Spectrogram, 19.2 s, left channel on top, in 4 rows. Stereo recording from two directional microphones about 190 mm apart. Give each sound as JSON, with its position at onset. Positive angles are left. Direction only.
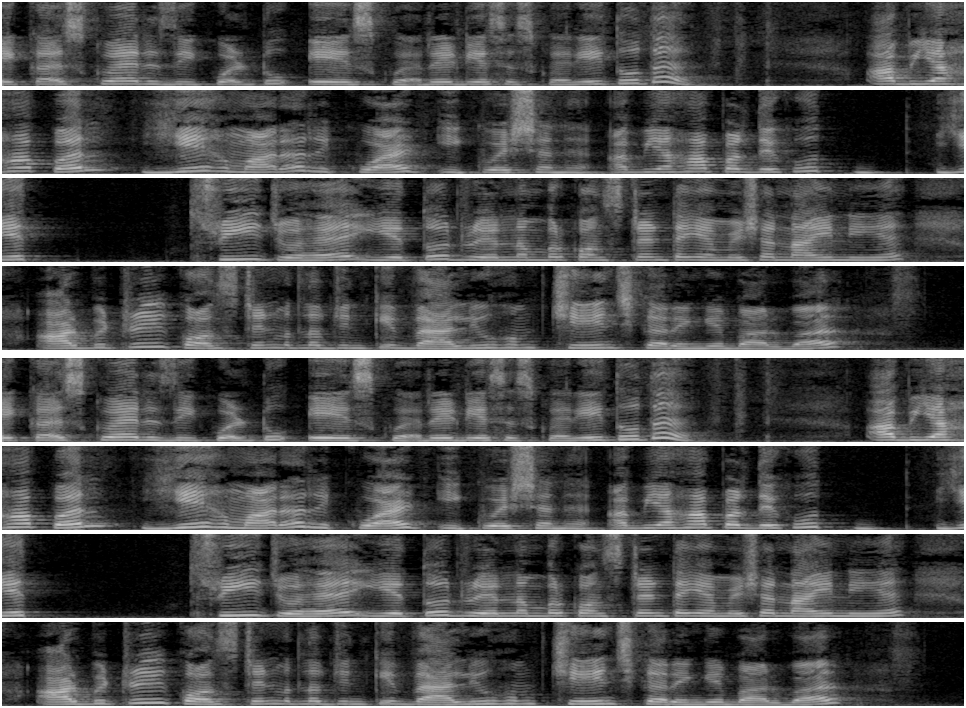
{"t": 0.0, "sound": "a woman's voice", "side_deg": -40}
